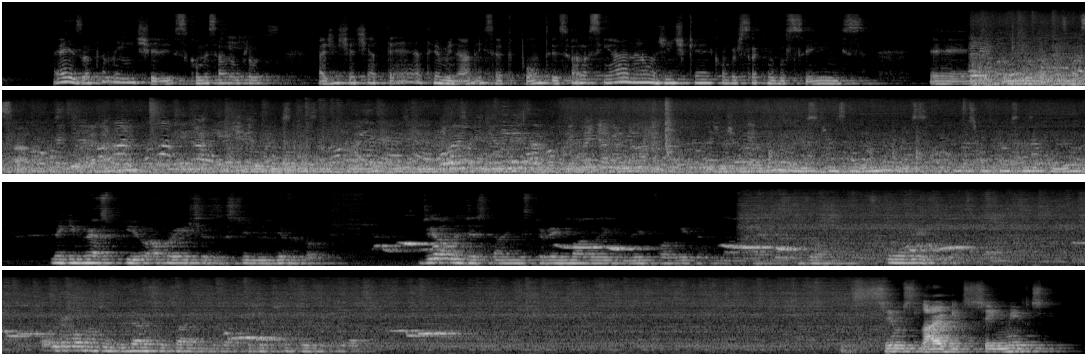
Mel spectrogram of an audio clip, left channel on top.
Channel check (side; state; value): both; different; correlation 0.00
